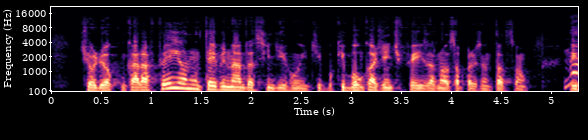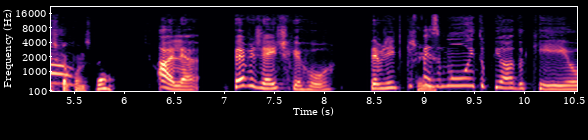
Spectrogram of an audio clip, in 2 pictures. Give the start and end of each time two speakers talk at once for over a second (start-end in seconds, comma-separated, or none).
none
